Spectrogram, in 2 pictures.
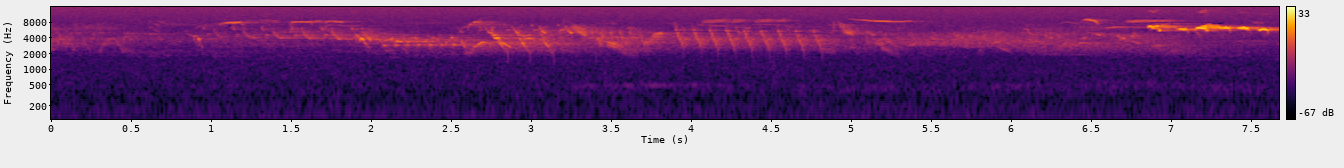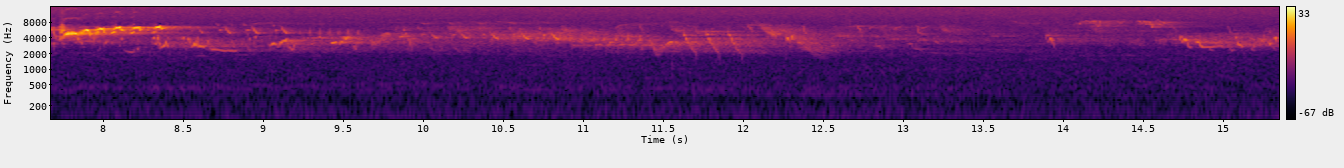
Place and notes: Unnamed Road, Forbach, Deutschland - Rote Lache - Black Forest, morning birds
Black Forest morning atmosphere, birds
